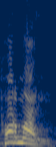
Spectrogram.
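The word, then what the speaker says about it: formyl: হিসেবে ব্যবহার হবে তখন এর উচ্চারণ হবে ফরমাইল ফর মাইল অর্থাৎ প্রতিস্থাপক হিসেবে যখন কোন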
